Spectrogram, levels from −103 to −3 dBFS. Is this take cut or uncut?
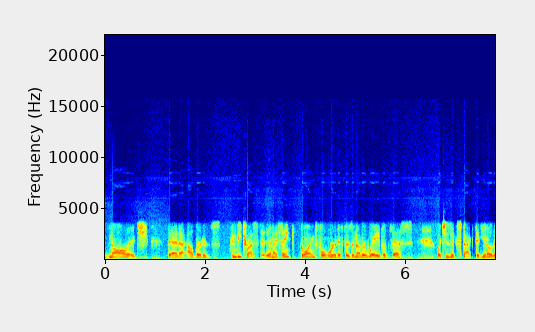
uncut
